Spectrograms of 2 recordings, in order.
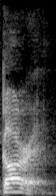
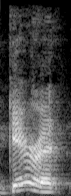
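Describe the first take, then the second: First: It is said in a Derry accent. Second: It is said in a higher, non-Derry accent. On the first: "Over here in Derry, we say Garrett" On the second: "my voice can't even go that high"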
